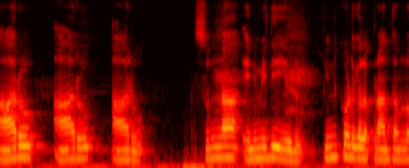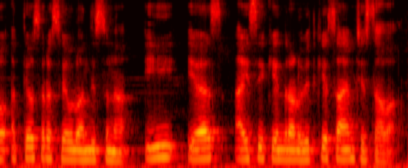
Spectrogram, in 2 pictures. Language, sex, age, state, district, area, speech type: Telugu, male, 18-30, Telangana, Nalgonda, rural, read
